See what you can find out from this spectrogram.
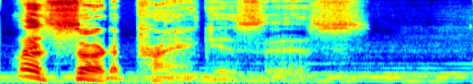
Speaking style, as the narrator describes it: muttering

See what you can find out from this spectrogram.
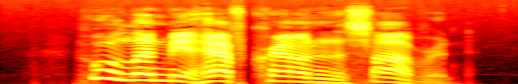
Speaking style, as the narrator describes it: she cried

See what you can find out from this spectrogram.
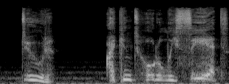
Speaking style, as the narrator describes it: Lee hissed

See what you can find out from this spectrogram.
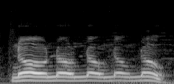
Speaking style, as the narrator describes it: wailed Rob

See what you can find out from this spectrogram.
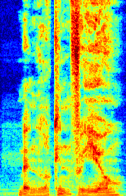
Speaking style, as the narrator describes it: he said after a moment, his voice all edges and canyons

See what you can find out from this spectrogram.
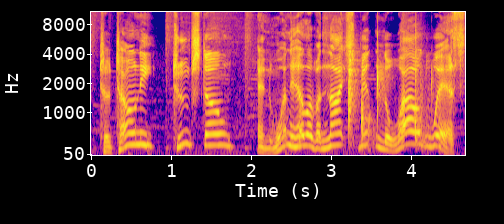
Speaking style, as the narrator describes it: Dale said in a joyful tone in direct opposition to his best friend's mopey monotone

